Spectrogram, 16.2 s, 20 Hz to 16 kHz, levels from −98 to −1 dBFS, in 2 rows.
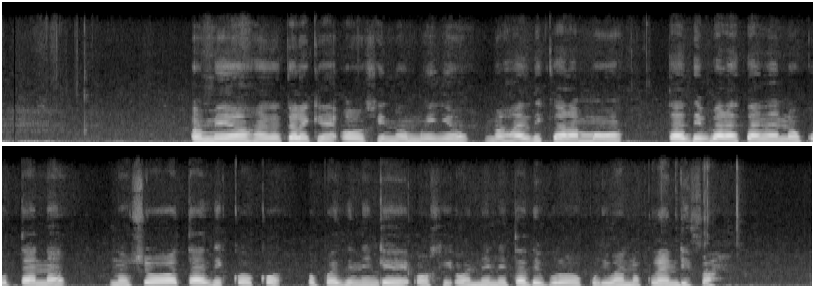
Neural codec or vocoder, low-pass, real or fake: none; 14.4 kHz; real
